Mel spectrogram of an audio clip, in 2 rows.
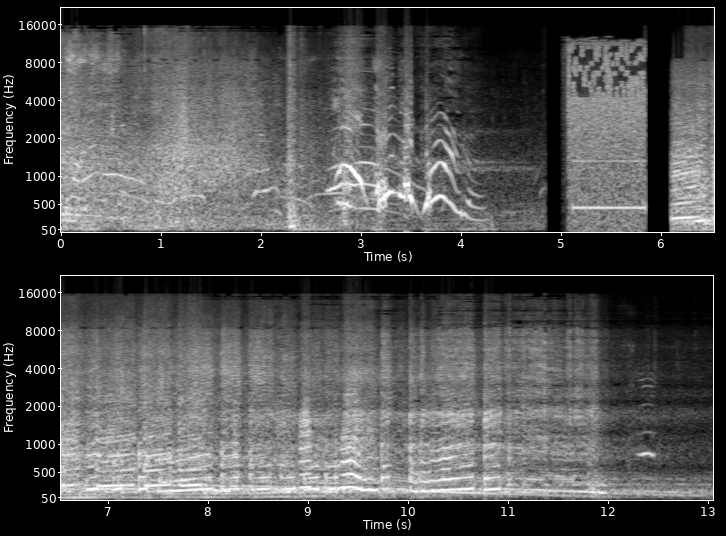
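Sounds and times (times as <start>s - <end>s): road and tyre noise: 0.0s - 13.0s
car engine revving: 6.1s - 12.2s.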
